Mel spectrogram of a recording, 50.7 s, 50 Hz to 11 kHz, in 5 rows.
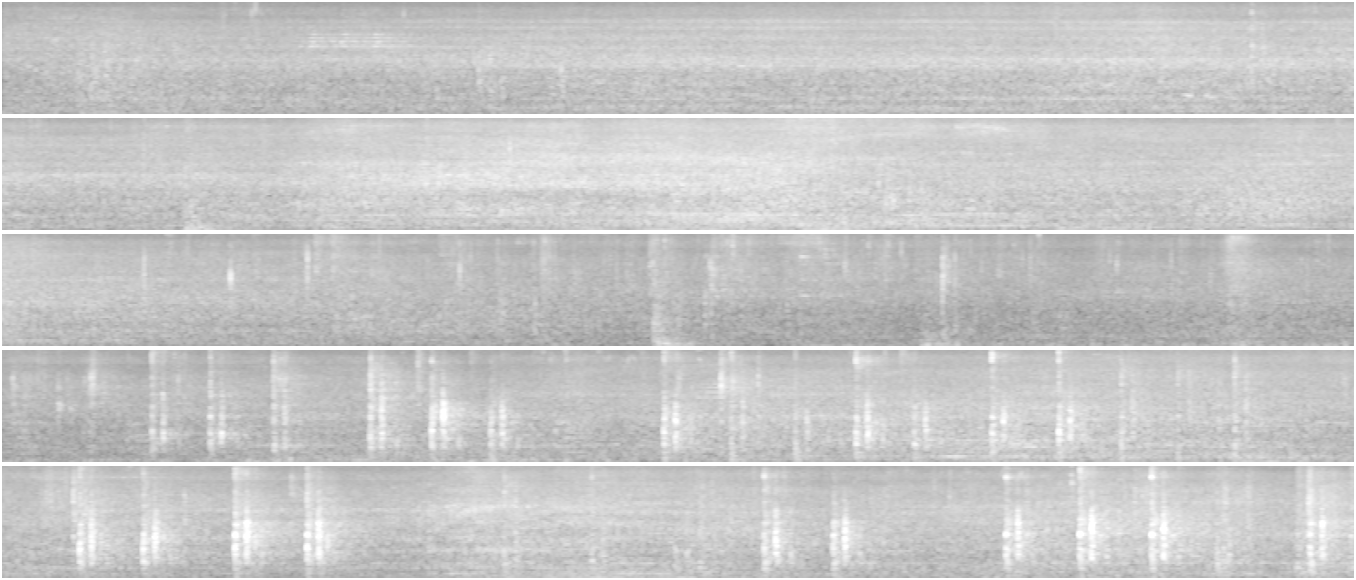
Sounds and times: building site 0:21.0 - 0:50.7

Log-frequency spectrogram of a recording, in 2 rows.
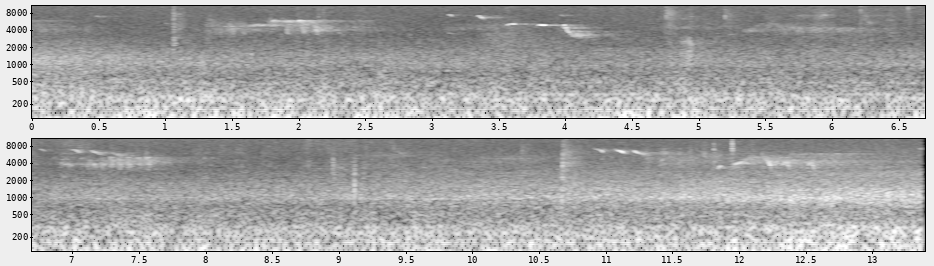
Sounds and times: small traffic 0:08.4 - 0:13.4

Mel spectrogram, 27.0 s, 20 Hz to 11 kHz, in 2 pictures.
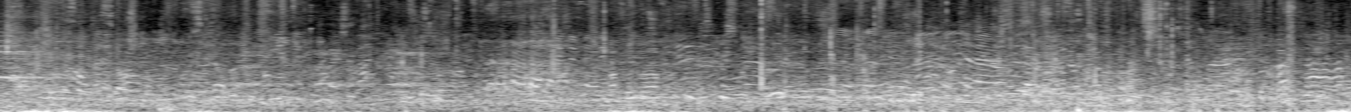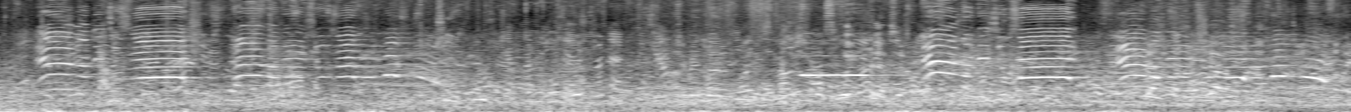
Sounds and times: people are walking 0:00.0 - 0:27.0

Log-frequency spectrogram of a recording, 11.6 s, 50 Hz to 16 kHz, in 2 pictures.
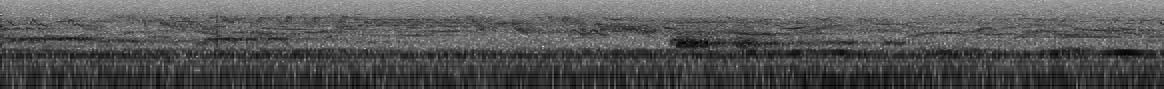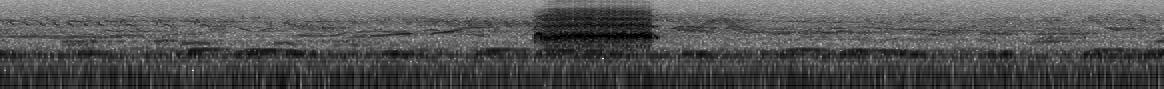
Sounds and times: crow 0:08.5 - 0:09.2
pheasant 0:08.5 - 0:09.2
blue tit 0:08.5 - 0:09.1
collared dove 0:08.5 - 0:09.1
little owl 0:08.5 - 0:09.1
red-legged partridge 0:08.5 - 0:09.1
blackbird 0:08.5 - 0:09.2
wren 0:08.5 - 0:09.2

